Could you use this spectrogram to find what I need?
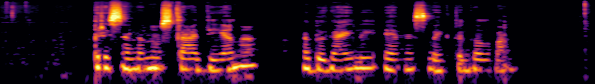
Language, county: Lithuanian, Panevėžys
